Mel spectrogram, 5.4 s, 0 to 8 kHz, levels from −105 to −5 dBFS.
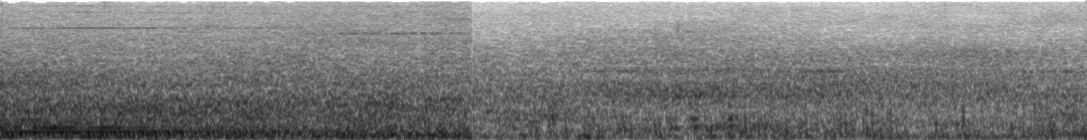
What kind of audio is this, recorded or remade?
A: recorded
